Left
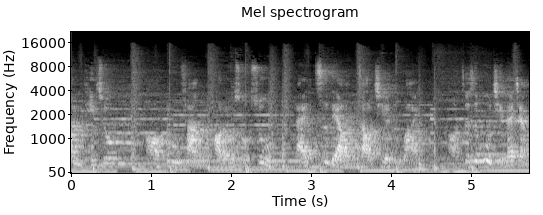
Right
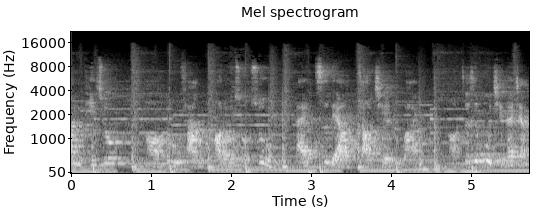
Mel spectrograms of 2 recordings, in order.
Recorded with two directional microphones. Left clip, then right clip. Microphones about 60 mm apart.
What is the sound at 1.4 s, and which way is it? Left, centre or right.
Speech, centre.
